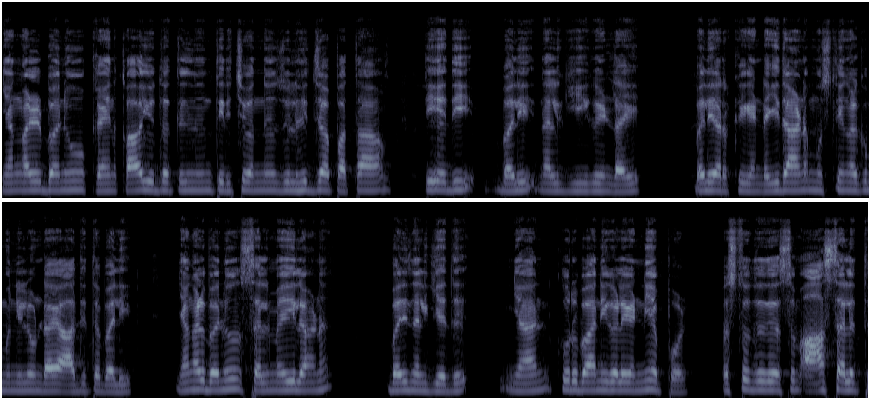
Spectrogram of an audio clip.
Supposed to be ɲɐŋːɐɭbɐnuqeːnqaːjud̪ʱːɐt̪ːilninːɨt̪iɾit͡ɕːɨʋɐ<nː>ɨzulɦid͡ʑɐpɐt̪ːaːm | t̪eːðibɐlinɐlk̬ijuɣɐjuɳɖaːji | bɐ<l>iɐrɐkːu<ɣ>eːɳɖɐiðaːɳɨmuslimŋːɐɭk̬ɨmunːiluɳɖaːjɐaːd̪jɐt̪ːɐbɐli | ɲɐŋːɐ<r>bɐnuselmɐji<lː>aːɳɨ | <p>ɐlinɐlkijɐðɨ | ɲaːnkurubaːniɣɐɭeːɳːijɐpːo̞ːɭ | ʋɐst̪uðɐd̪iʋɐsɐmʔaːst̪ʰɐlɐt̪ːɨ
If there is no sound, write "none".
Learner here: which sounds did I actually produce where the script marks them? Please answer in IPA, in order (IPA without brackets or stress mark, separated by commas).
nː, l, ɣ, ɭ, l, b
